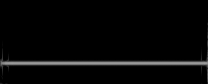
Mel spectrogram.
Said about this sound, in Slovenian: Ok, jaz se iskreno upravičujem za drugo blipanje.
